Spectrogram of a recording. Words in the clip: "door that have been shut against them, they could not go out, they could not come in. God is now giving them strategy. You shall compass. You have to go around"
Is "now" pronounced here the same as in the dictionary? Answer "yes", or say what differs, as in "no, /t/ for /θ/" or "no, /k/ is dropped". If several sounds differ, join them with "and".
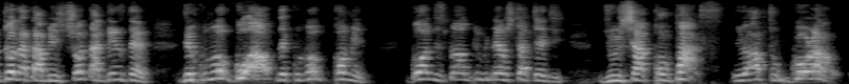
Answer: yes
